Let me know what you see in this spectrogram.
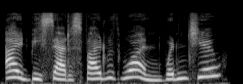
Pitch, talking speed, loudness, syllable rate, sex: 270 Hz, 175 wpm, -15 LUFS, 4.6 syllables/s, female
